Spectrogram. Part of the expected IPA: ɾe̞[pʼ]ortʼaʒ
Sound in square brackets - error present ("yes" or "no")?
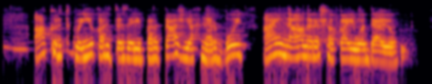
no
